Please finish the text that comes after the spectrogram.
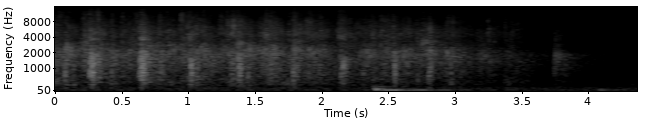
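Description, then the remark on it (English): An audience claps their hands to the Lord in a dense, steady burst of applause, many overlapping sharp claps forming a fairly loud wash that gradually thins and fades toward the end. “Oh, I wish somebody clap your hands to the Lord for making all this possible.”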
